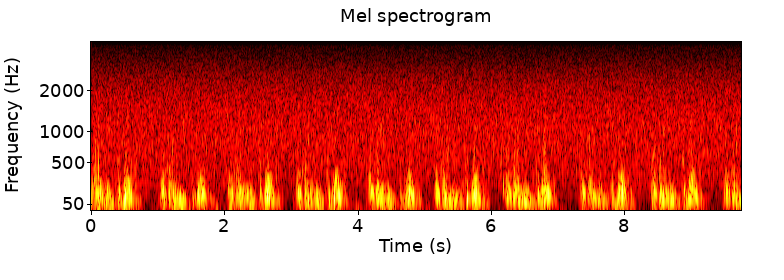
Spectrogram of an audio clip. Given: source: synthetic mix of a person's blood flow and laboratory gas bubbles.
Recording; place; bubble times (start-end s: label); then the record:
Doppler ultrasound of blood flow; precordium
0.04-0.10 s: bubbles
5.16-5.21 s: bubbles
6.10-6.41 s: bubbles
7.79-7.86 s: bubbles
From the record:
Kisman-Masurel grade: 121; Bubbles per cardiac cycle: 1 to 2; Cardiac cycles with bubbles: 10 to 50%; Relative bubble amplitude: barely perceptible (0.100 to 0.250); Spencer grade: 2 (many but less than half of the cardiac periods contain bubble signals, singularly or in groups); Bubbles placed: anywhere in the cardiac cycle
